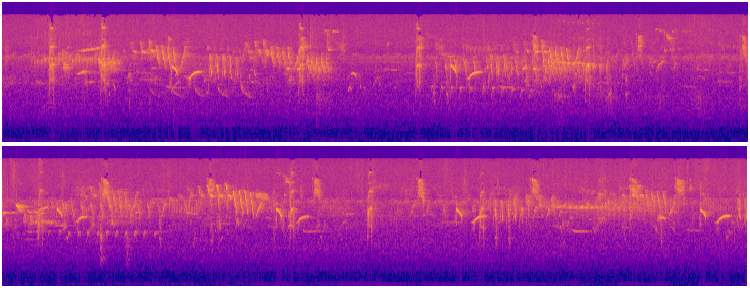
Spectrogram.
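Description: Several songbirds singing and calling, a busy mix of quick trills and short chirping notes that sweep up or down, coming in bursts with brief lulls.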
